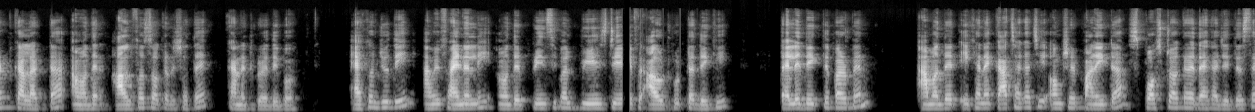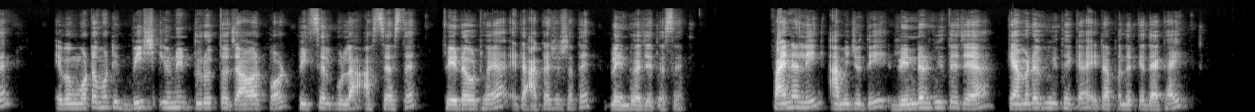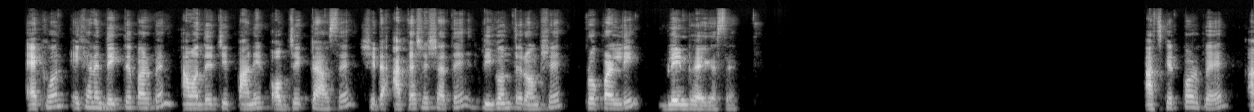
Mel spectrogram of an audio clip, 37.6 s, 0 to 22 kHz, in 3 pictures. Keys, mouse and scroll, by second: 4.2 middle click, 6.1 ctrl+shift+click, 9.6 `, 11.7 Escape, 11.8 Escape, 12.7 `, 12.8 Escape, 19.1 Escape, 20.4 KP_0, 20.5 KP_0, 25.1 `, 32.5 Escape, 32.5 Escape.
